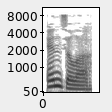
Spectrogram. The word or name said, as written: Nzila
